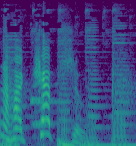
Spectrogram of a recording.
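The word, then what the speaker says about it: Hatshepsut: boy it was Queen hachetsu and if you say her name quick enough it kind of sounds like hot chicken soup at least that's the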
